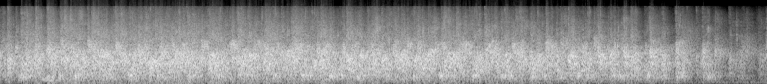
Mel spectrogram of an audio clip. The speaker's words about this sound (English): So before I bring any of the teams up, if we could just give a round of applause to those that work with these kids.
